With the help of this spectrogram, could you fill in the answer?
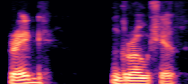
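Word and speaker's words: Craig Groeschel: Así se pronuncia Greg Grell, el cristiano ateo.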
